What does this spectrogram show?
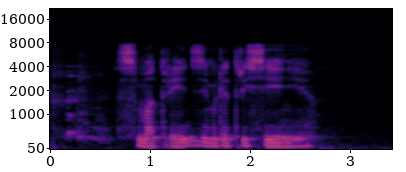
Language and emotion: Russian, neutral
